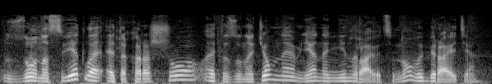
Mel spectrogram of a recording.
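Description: A man's voice: on the high side, lively intonation, fairly quick, vocal fry, a little mellow, faint music behind. A man giving casual live commentary on a fighting game tournament, chatty, with playful asides. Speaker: esports commentator. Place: live gaming tournament event.

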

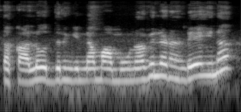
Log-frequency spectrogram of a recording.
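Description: A woman playing a sickly, put-upon young aunt who talks softly and wearily to a child in an amateur family drama. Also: medium pitch, brisk, slightly rough, close to an everyday voice. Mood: complaining.

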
